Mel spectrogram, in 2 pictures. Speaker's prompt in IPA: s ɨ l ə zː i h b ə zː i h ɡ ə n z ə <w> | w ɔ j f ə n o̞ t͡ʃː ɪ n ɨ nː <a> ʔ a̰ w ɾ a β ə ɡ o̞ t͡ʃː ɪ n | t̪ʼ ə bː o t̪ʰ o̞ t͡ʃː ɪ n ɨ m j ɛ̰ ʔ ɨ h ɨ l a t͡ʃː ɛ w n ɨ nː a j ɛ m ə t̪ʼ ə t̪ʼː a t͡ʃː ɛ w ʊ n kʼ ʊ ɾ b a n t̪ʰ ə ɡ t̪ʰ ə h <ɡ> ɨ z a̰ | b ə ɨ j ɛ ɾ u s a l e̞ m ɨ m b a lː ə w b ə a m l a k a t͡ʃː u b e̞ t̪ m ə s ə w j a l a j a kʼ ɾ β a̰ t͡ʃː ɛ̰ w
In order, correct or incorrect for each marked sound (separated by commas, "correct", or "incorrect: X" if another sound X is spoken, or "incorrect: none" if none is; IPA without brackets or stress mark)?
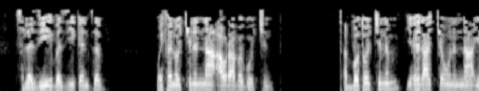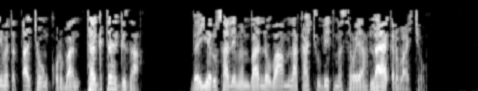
incorrect: β, correct, correct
